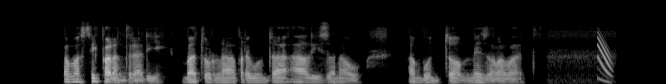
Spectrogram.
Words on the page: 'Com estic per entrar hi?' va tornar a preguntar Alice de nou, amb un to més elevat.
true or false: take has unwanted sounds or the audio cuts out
true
